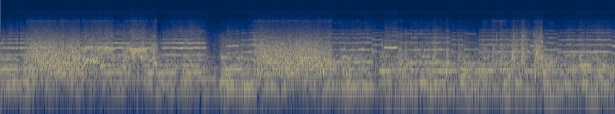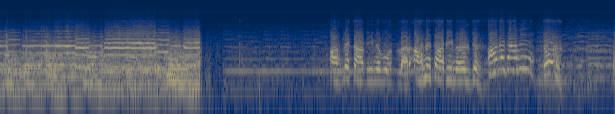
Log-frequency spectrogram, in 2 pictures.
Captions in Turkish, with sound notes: [Tüfek sesi] Aaah! [Tüfek sesleri] Ahmet abimi vurdular.. Ahmet abim öldü! - Ahmet abi! - Dur!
